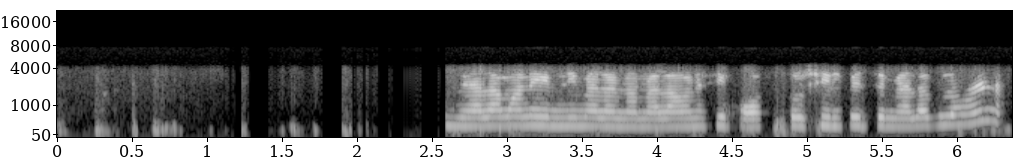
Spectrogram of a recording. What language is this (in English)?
Bangla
